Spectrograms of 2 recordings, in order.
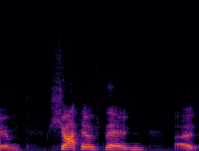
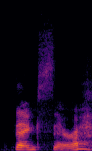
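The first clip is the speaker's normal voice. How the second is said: ironic, insincere, sarcastic tone. Thanking another viewer after a commercial starts playing: sarcastic thanks. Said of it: "That was sarcasm".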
